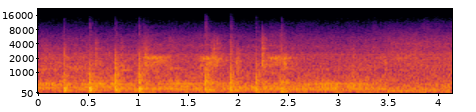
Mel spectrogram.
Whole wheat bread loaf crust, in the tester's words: if you hear a hollow sound, that means the bread is nicely baked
